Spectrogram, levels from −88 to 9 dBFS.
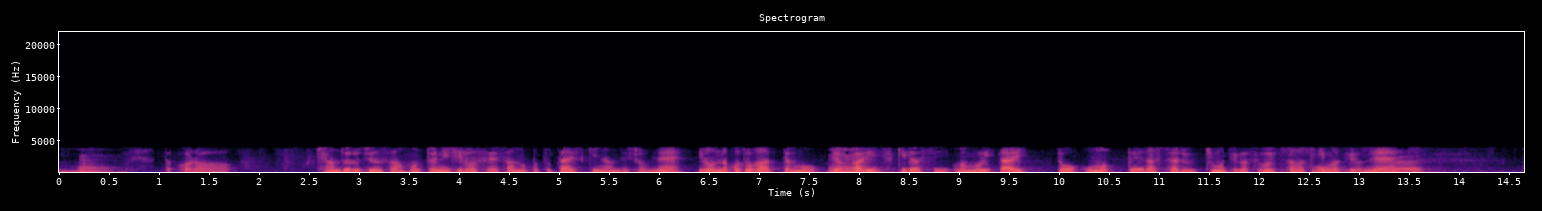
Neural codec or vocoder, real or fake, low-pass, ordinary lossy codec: none; real; 7.2 kHz; AAC, 16 kbps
